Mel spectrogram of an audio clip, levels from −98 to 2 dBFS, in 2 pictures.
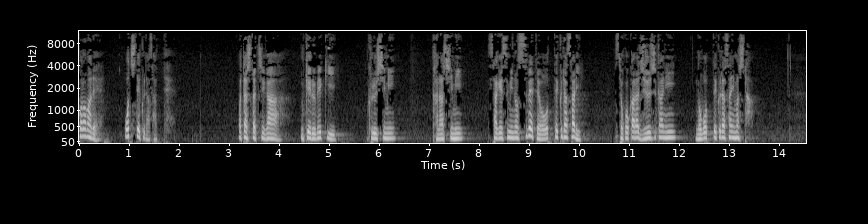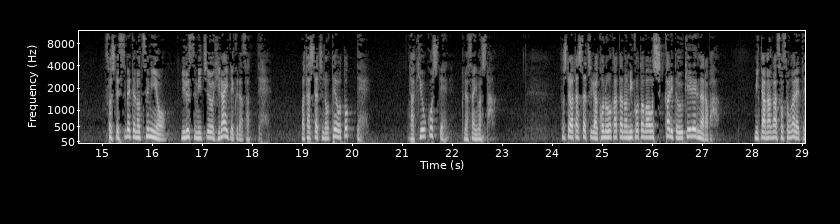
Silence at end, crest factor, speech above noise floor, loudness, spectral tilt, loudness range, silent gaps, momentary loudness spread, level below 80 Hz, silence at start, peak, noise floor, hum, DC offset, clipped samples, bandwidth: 0 s; 18 dB; 44 dB; -25 LUFS; -6.5 dB/octave; 7 LU; none; 15 LU; -56 dBFS; 0 s; -8 dBFS; -68 dBFS; none; under 0.1%; under 0.1%; 11.5 kHz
